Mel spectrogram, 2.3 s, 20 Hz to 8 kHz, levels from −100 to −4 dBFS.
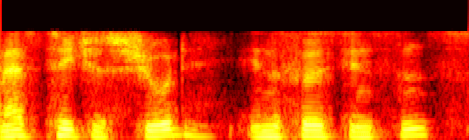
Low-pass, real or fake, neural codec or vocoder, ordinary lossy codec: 7.2 kHz; real; none; AAC, 16 kbps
